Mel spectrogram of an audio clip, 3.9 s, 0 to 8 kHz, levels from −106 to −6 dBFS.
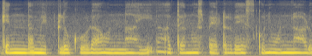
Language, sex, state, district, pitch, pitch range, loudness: Telugu, female, Andhra Pradesh, Chittoor, 190 Hz, 190-195 Hz, -15 LUFS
